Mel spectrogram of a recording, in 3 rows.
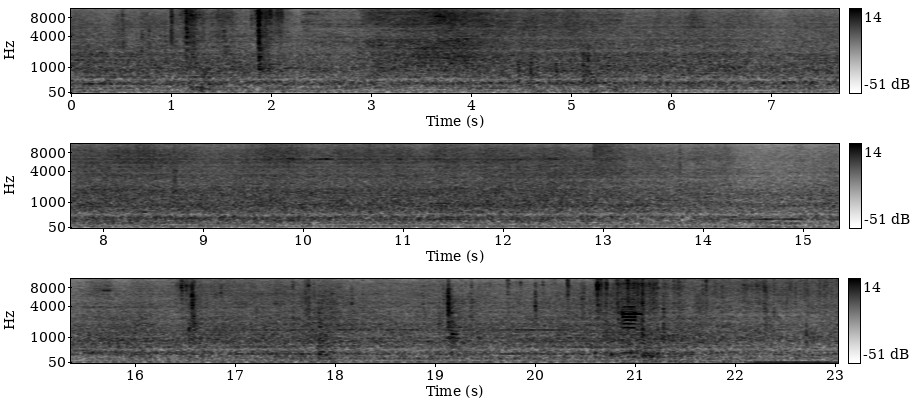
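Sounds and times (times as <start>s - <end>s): heavy diesel machinery running: 0.0s - 23.0s.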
